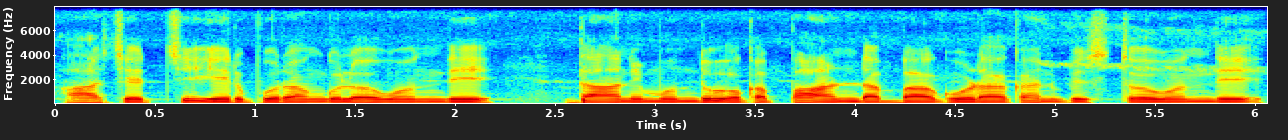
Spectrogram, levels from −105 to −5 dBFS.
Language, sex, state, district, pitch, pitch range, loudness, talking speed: Telugu, male, Telangana, Mahabubabad, 130 Hz, 125-130 Hz, -16 LUFS, 130 wpm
